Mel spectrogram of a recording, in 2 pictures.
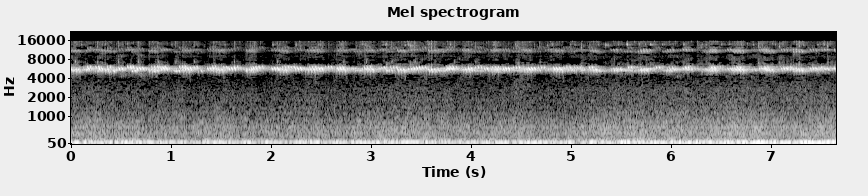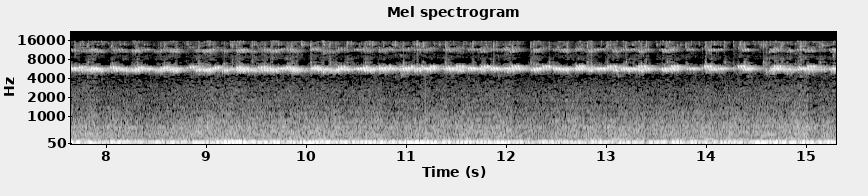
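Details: Crickets keep up a long, even, high-pitched trill, offered as a soothing sound for falling asleep, with a faint higher band of chirps and constant low rumble throughout.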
